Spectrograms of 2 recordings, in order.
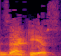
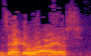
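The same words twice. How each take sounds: First: "Zacchaeus" said ZAK-ee-us, lower and settled; corrected name. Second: "Zacharias" said ZAK-uh-RYE-us by mistake; wrong name. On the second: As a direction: slip and say "Zacharias" instead of Zacchaeus. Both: Real, not acted. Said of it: "or I mean".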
